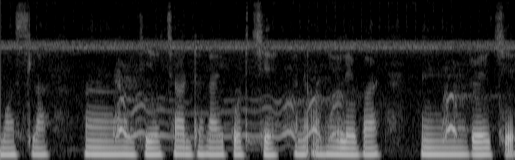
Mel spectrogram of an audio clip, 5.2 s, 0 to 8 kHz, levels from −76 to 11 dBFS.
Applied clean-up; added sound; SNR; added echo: none; Bark / Cricket; 13 dB; none.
